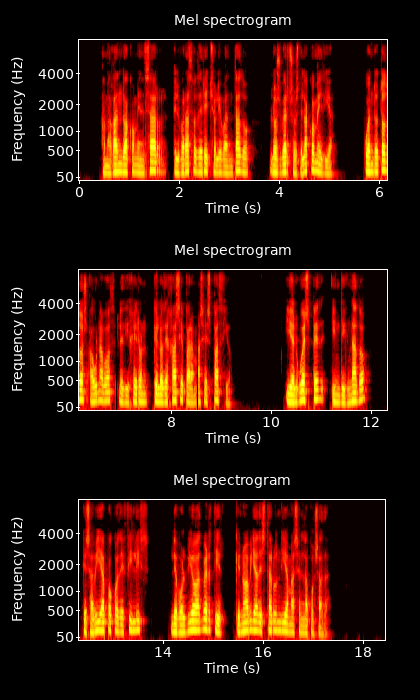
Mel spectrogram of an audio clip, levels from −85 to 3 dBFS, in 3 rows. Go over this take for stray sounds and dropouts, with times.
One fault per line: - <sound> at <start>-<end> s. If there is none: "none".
- dropout at 8.5-8.5 s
